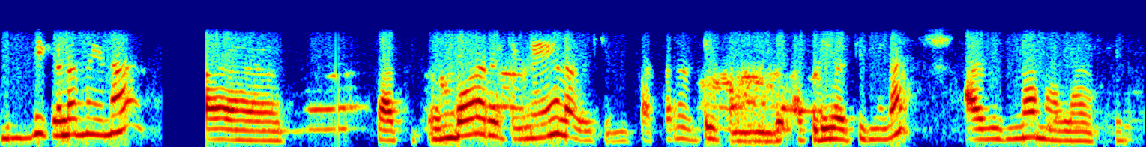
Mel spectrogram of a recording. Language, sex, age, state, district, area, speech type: Tamil, female, 60+, Tamil Nadu, Madurai, rural, conversation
